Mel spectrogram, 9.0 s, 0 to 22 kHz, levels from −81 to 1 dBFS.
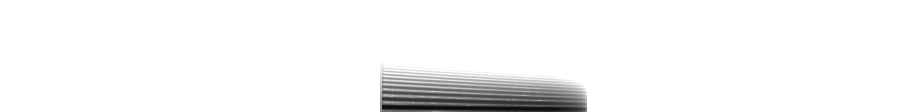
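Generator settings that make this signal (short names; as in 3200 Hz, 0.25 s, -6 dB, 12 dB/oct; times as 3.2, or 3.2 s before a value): sub drop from 120 Hz, over 2.04 s, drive 11 dB, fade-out 0.37 s, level -4.5 dB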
